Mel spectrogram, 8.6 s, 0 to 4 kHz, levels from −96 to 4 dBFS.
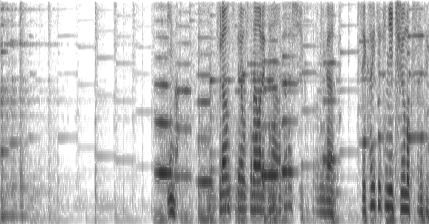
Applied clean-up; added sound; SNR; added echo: neural mask model RNNoise.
